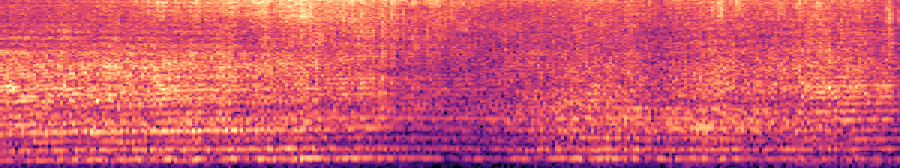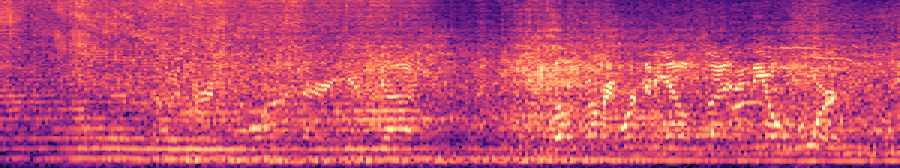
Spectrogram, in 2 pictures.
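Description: A pack of four-cylinder stock cars racing on a short oval, their engines droning together; the note swells and fades as the field goes by.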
